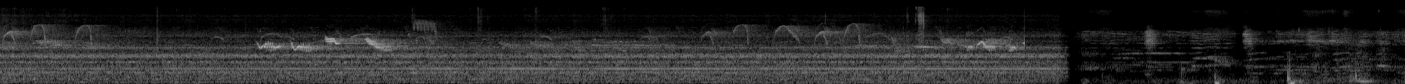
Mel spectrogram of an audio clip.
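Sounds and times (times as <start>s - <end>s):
small birds chirping: 0.0s - 1.4s, 2.0s - 10.6s
steady outdoor hum: 0.0s - 14.0s.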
